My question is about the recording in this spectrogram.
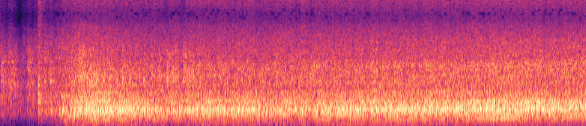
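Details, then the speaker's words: Junk diesel truck run for the first time in about a year, started by a hotwire to the fuse panel. After a brief crank it settles into a steady, slightly rough idle with even diesel clatter. Runs normally. "So she runs. It's fucking great feeling to just fire it up once in a while"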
